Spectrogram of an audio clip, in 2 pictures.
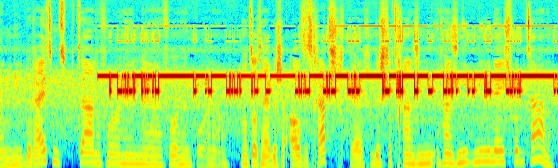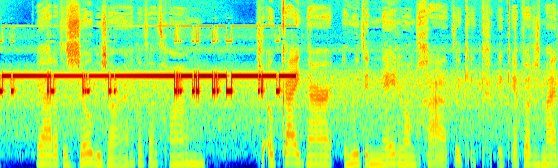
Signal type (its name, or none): RTTY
